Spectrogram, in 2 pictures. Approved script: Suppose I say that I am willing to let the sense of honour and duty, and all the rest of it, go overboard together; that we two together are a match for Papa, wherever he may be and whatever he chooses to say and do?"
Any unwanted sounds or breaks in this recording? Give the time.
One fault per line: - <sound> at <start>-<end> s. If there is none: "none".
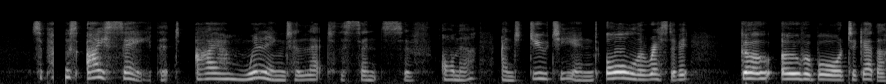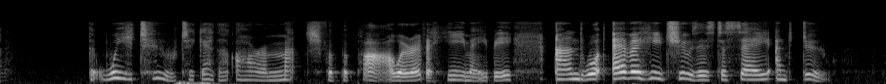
- dropout at 0.5-0.7 s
